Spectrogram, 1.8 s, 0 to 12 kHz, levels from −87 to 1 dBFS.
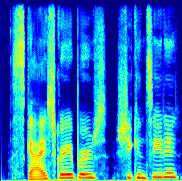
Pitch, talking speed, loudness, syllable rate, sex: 235 Hz, 130 wpm, -16 LUFS, 4.6 syllables/s, male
